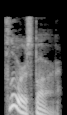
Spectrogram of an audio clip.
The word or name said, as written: fluorspar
